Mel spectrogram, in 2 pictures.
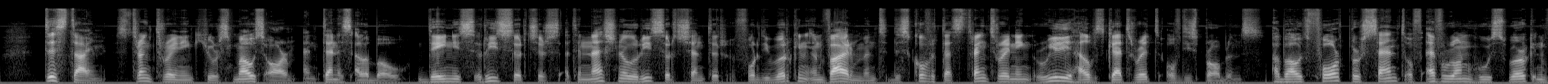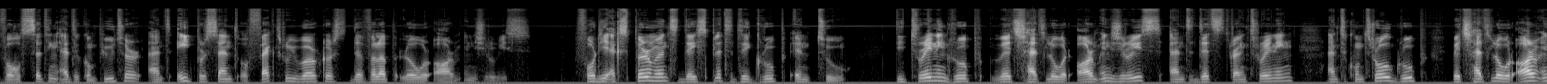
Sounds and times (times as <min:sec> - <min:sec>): Speech: 0:00.4 - 0:30.9.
